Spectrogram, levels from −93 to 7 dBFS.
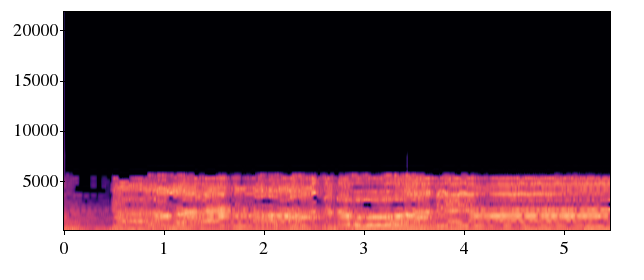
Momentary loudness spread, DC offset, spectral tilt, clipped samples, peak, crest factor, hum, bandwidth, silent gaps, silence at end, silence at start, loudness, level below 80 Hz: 6 LU; under 0.1%; -7.5 dB/octave; under 0.1%; 0 dBFS; 14 dB; none; 5.8 kHz; none; 0 s; 0 s; -13 LUFS; -44 dBFS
